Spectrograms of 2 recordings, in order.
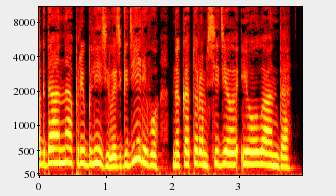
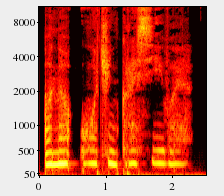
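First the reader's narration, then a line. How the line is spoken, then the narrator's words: Reverent whisper. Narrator (Russian): с благоговением прошептала Валентина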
